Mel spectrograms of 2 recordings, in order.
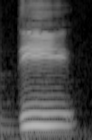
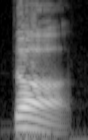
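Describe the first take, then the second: First: The word ends in a long 'ee' vowel. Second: The word ends in a short 'uh' vowel. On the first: It comes before a vowel sound. "पहला मैंने क्या बोला दी" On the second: It comes before a consonant sound. "दूसरा मैंने क्या बोला द"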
